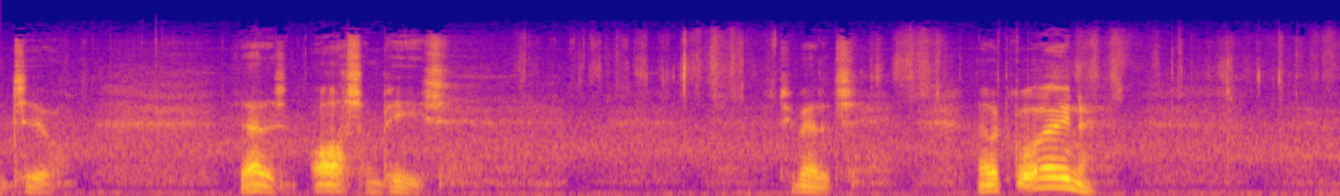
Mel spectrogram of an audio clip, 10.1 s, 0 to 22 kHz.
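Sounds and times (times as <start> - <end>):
faint outdoor background noise: 0.0 - 10.0
man's voice: 7.3 - 8.3.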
